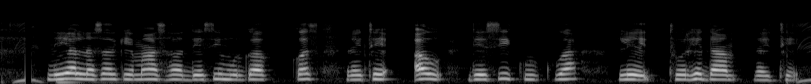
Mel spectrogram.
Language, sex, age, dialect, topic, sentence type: Chhattisgarhi, female, 25-30, Northern/Bhandar, agriculture, statement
